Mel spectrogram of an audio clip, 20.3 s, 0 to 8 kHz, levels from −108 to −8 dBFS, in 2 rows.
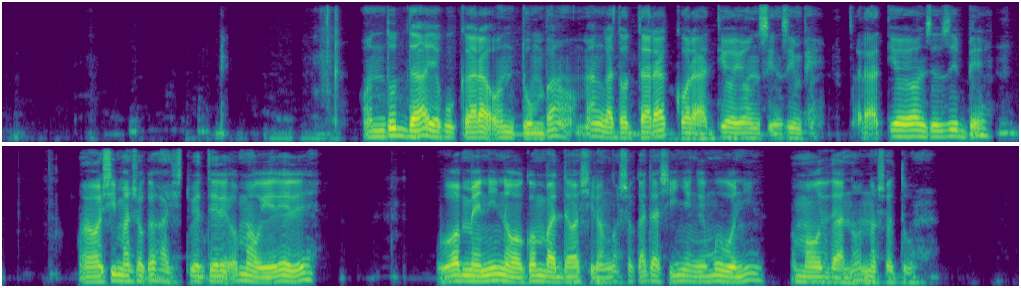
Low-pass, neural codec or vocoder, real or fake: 7.2 kHz; none; real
